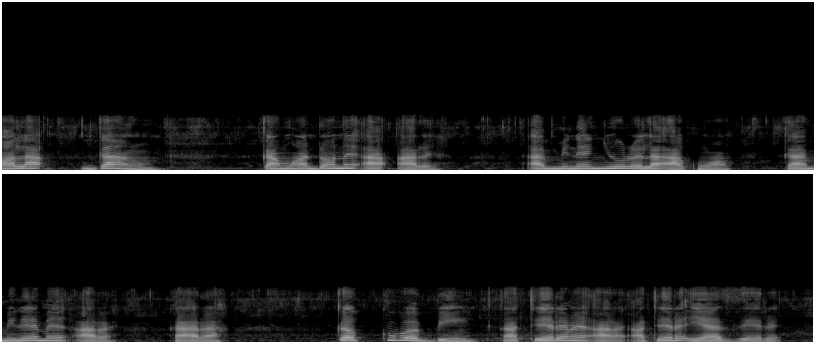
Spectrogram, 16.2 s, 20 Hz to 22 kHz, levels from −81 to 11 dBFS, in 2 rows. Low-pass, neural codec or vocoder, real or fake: 7.2 kHz; codec, 16 kHz, 4.8 kbps, FACodec; fake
